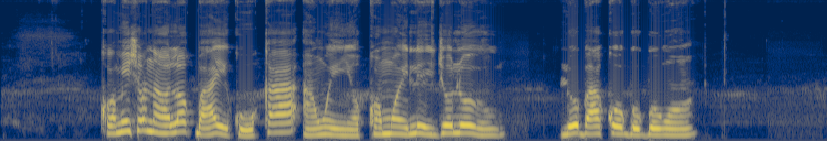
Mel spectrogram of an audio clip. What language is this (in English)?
Yoruba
